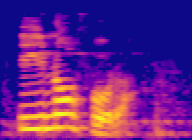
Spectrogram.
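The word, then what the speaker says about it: Ctenophora: number पर आएगा Nora लिखा सी से प्रोनाउंस किया जाएगा टी से टीनो फोरा सेम नाम हिंदी में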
